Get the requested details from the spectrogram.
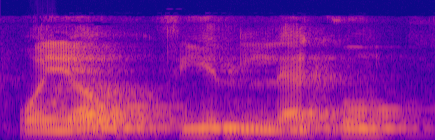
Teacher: لام باریک، کاف باریک میم ساکن پہ اظہار شفوی، ویغفر لکم، وقفاً اظہار شفوی، وصلاً بھی اظہار شفوی ہی ہے۔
